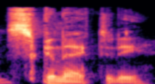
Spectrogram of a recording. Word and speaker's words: Schenectady: Schenectady.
